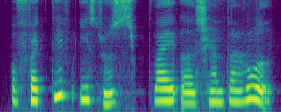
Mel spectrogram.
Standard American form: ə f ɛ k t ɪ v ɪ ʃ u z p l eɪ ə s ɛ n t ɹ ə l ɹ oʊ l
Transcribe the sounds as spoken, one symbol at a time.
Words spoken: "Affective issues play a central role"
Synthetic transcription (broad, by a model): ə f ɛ k t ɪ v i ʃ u s p l eɪ ə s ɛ n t ə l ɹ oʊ l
